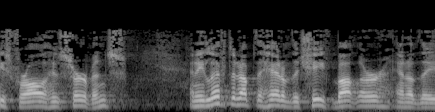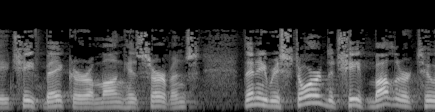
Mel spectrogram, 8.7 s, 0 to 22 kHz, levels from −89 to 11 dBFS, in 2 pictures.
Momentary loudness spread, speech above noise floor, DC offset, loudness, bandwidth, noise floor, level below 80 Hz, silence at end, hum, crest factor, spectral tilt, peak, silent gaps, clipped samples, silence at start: 9 LU; 27 dB; under 0.1%; -20 LUFS; 8.8 kHz; -47 dBFS; -66 dBFS; 0 s; none; 20 dB; -4 dB/octave; -2 dBFS; none; under 0.1%; 0 s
